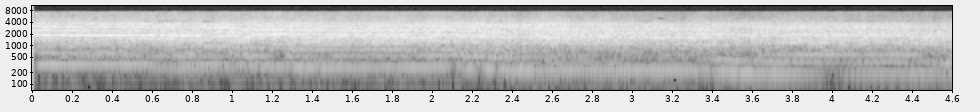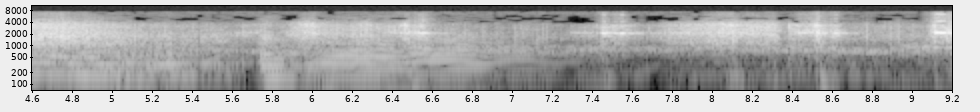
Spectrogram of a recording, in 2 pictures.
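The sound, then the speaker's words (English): A car horn blares loudly and continuously, its tone sagging lower over several seconds before breaking into shorter, uneven honks near the end. “Oh, listen, that's him. That's his horn.”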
